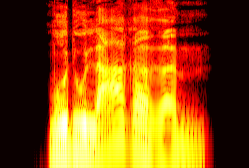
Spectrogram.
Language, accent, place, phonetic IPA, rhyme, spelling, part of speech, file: German, Germany, Berlin, [moduˈlaːʁəʁəm], -aːʁəʁəm, modularerem, adjective, De-modularerem.ogg
- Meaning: strong dative masculine/neuter singular comparative degree of modular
